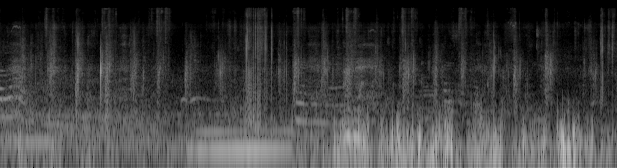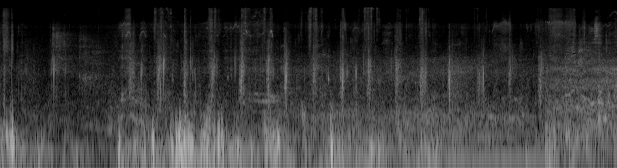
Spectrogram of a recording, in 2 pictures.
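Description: Footsteps on a gravel path: a long run of uneven steps.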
